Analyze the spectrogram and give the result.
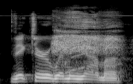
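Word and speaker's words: Victor Wembanyama: because I don't know how to say it Victor wiama thank you that man Victor whama made $10.1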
